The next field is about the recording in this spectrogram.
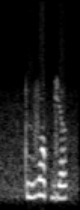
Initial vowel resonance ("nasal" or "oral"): oral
